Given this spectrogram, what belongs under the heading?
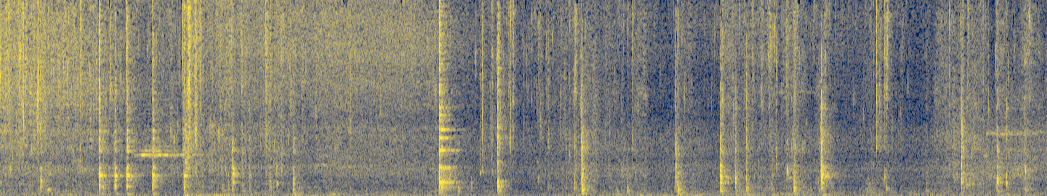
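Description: Pressure-cooked mutton fries in masala with oil for a Kolhapuri tambda rassa, a steady sizzle broken by frequent clattering spoon strokes and scrapes against the pan.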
